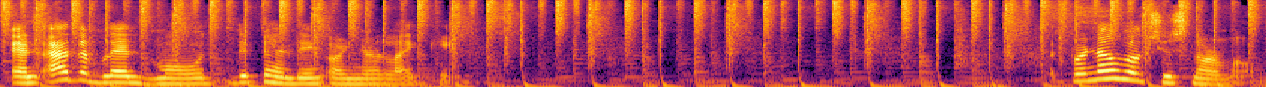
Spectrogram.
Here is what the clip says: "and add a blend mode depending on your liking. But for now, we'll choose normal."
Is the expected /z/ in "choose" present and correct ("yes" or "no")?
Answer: no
